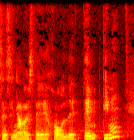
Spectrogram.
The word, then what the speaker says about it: Temu: Se escribe Temu, pero dicen que se pronuncia Temu.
